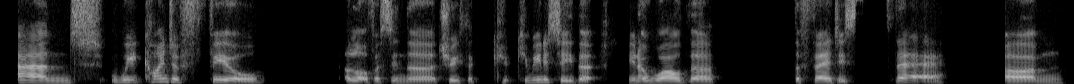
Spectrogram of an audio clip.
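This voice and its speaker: With an English accent, a woman speaks at a very slow pace with long, frequent pauses, medium pitch and fairly even intonation, sounding dry and close with no echo against a quiet background. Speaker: tarot reader. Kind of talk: casual group discussion.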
